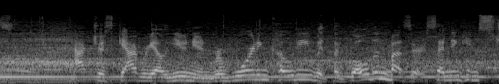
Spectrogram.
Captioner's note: applause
